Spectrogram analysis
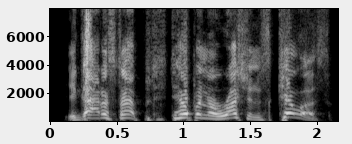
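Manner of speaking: high mock paranoid warning; imitating RBR. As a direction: pitch it up like the ranting guest. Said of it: "he's still".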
